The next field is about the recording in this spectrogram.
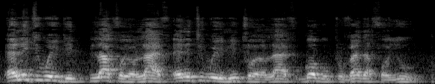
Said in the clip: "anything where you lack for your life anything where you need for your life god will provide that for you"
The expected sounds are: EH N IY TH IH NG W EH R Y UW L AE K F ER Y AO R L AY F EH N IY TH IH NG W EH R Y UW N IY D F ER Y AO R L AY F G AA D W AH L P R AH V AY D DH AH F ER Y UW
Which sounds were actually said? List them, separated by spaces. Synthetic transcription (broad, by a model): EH N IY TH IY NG W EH Y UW L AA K F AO Y AO L AY F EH N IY T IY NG W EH Y UW N IY D F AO Y AO L AY F G AA D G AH P R AH V AY D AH F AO Y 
